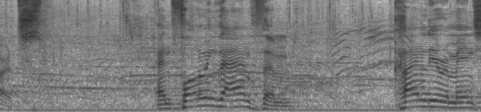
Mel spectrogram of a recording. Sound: applause

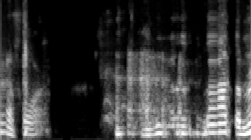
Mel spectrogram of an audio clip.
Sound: laughing

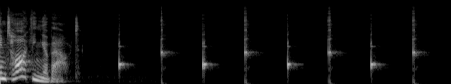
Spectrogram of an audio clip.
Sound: clock ticking

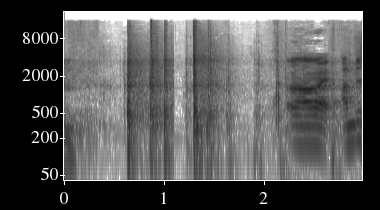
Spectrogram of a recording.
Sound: slamming

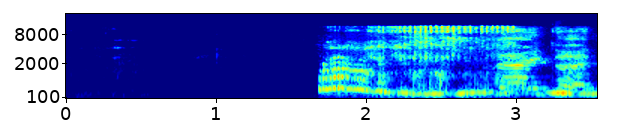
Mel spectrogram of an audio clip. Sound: lip-trilling

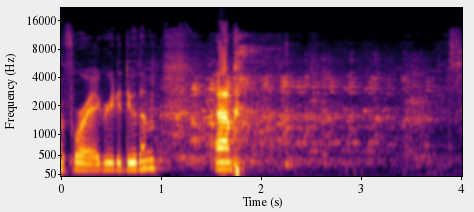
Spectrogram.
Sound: everyone laughing

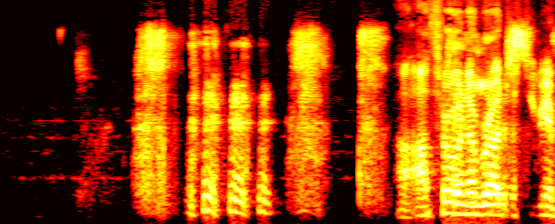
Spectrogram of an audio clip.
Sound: laughs

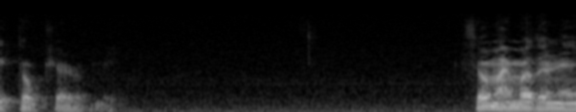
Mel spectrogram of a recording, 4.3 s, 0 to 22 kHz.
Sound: pauses for 3 seconds

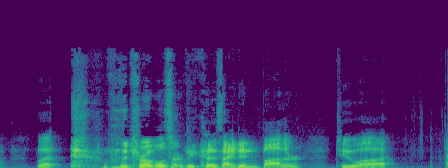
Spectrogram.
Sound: laughs slightly

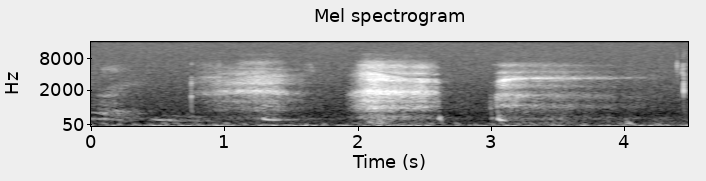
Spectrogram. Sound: sighs

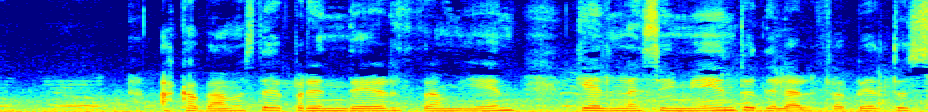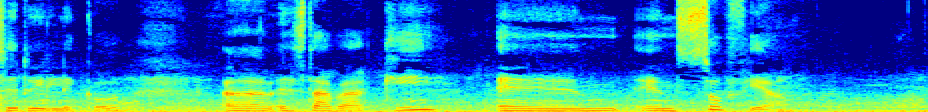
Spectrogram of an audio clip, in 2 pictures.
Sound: Spanish

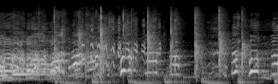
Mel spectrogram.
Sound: haha

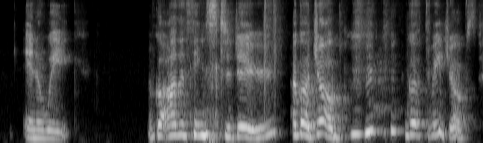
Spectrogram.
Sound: chuckles

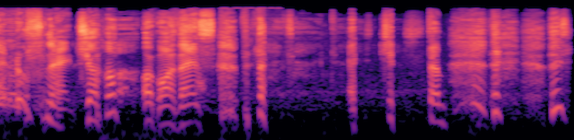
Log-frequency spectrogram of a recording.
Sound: laughs

